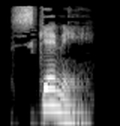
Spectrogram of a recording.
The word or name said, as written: skinny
